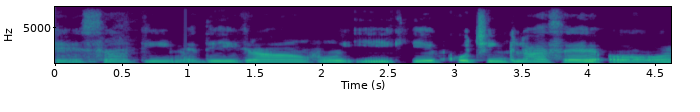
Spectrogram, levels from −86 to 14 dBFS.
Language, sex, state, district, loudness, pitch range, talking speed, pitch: Hindi, male, Uttar Pradesh, Etah, -26 LUFS, 100-110 Hz, 170 wpm, 105 Hz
